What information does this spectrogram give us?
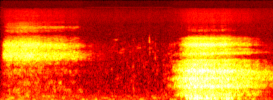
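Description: Slow, deep breathing during a guided meditation: two long, soft breaths separated by a few seconds of silence, the second fuller and rougher, with no talking.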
